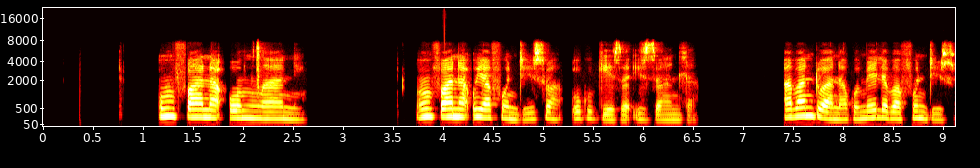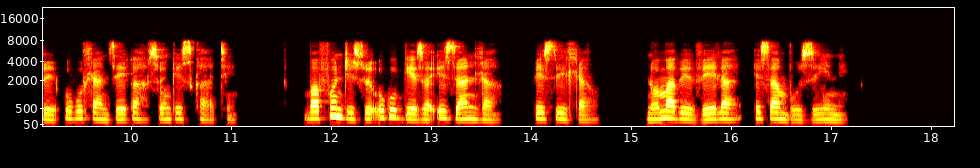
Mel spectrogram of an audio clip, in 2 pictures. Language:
North Ndebele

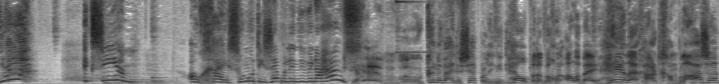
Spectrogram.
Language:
Dutch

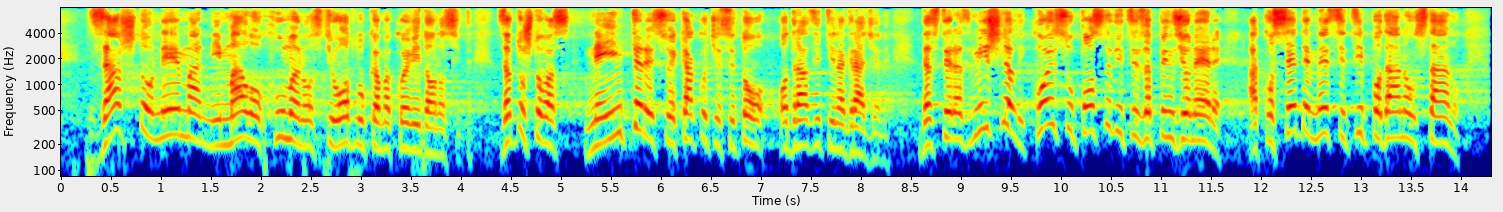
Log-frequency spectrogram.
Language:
Serbian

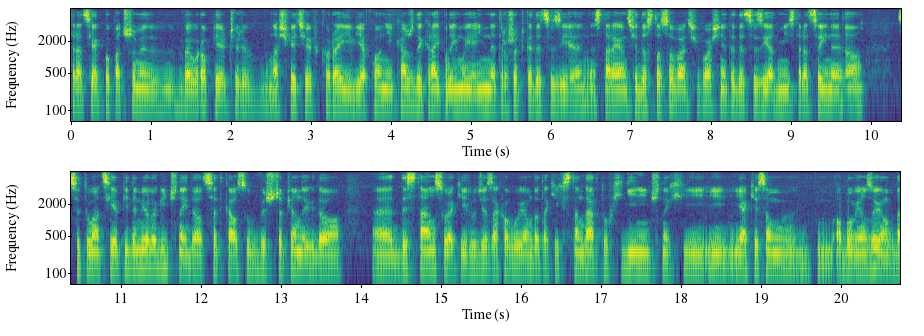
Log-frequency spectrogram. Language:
Polish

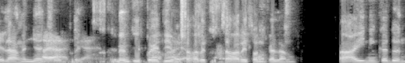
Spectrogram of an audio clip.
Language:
Filipino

